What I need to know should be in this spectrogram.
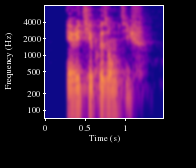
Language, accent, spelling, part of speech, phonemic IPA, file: French, France, héritier présomptif, noun, /e.ʁi.tje pʁe.zɔ̃p.tif/, LL-Q150 (fra)-héritier présomptif.wav
- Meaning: heir presumptive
